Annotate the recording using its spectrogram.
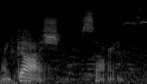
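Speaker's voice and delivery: ordinary talk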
